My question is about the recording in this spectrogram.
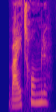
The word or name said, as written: vejtromle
